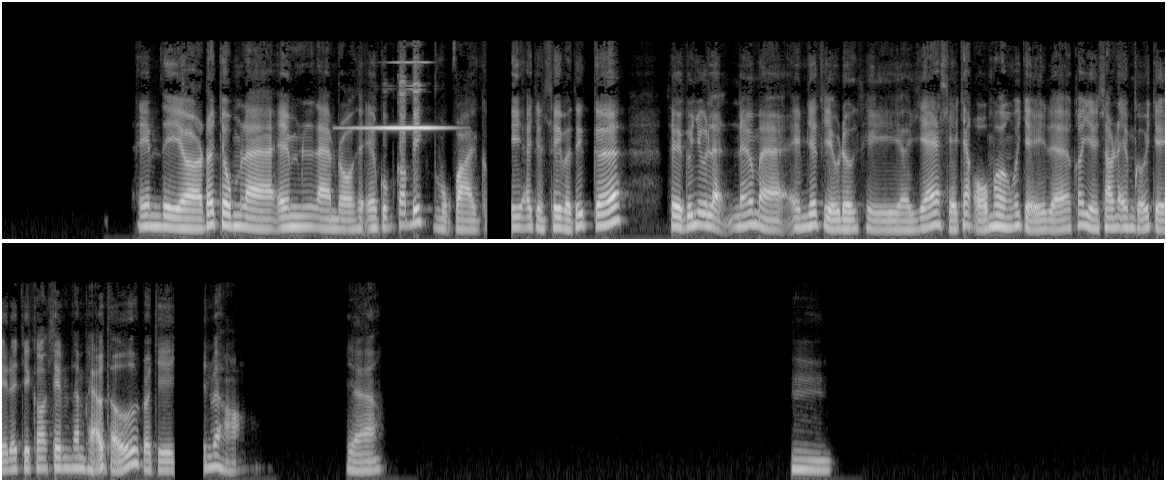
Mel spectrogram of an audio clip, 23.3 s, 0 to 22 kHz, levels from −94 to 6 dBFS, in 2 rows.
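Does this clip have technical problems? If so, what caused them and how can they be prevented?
Yes. From 3.30 to 4.68 s a piercing 2.9 kHz tone swells over roughly 0.7 s to about 10 dB above the speech: loudspeaker feedback squeal, where the microphone re-amplifies its own loudspeaker output. Lowering monitor gain, notching 2.9 kHz, or moving the microphone away prevents it.

The speech cuts to silence from 4.83 to 5.10 s (0.25 s) and from 13.34 to 13.65 s (0.29 s), likely a playback stall from an emptied buffer or blocked audio thread. A larger playback buffer and a higher-priority audio thread prevent this.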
